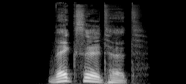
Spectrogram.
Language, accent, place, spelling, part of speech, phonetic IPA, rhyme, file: German, Germany, Berlin, wechseltet, verb, [ˈvɛksl̩tət], -ɛksl̩tət, De-wechseltet.ogg
- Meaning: inflection of wechseln: 1. second-person plural preterite 2. second-person plural subjunctive II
